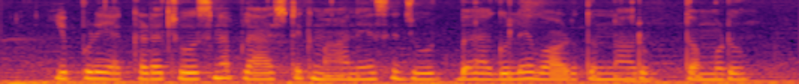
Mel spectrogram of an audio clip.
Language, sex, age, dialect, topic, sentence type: Telugu, male, 25-30, Utterandhra, agriculture, statement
